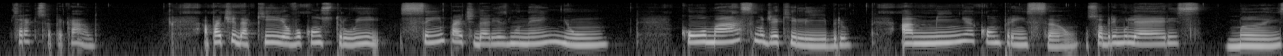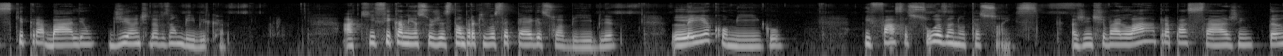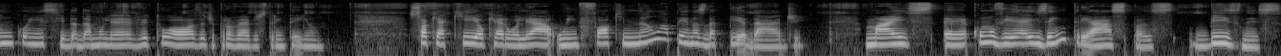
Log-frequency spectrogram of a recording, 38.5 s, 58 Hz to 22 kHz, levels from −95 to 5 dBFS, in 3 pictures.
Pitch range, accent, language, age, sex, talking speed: 185-230 Hz, Brazilian, Portuguese, 30-49, female, 130 wpm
